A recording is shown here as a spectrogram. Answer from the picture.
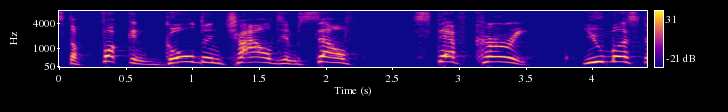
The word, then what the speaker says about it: Curry: Steph Curry, whose last name rhymes with Flurry.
